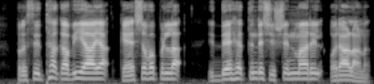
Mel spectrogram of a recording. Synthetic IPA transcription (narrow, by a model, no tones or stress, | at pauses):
prɐsid̪ʱːɐkɐʋijaːjɐke̞ːɕɐʋɐpːiɭːɐ | id̪ːe̞ːɦɐt̪ːinde̞ɕiʂjɐnmaːɾilo̞ɾaːɭa̰ːɳɨ̰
